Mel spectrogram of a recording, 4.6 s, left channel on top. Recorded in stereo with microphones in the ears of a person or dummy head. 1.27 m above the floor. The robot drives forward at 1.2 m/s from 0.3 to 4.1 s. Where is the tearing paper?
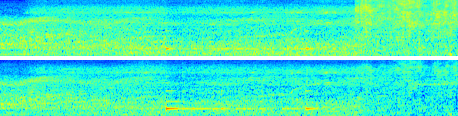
75° left (ahead or behind), 1.0 m; by 4.6 s 65° left (ahead or behind), 1.1 m.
